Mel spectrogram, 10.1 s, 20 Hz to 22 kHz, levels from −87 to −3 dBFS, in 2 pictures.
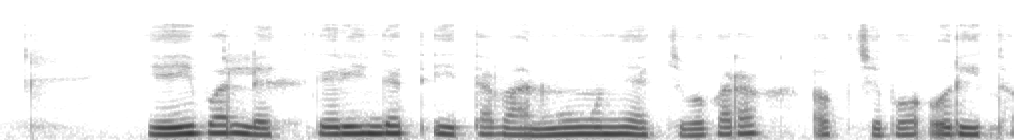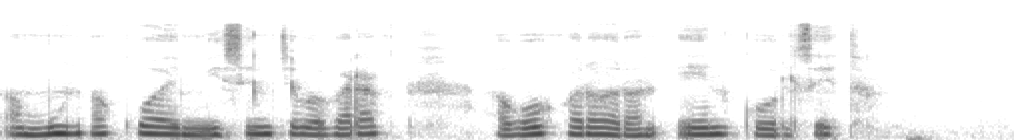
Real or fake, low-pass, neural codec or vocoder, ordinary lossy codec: real; 10.8 kHz; none; Opus, 64 kbps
